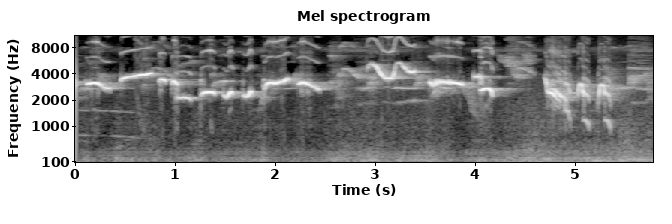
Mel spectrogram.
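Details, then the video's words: Oriental magpie-robin in energetic fighting-style song used to make rival magpie-robins emotional. Clear warbled whistles undulate steadily, and the song ends in a harsher, scratchy burst of falling notes. "suara BURUNG Kacer GACOR ngeplong KONSLET Tarung ini Paling Ampuh untuk PANCINGAN KACER agar EMOSI"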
